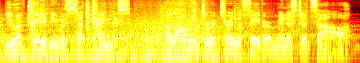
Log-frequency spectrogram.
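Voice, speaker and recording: A man's voice: medium pitch, big pitch swings, normal speed, over music. A man playing a proud, honourable ancient warrior general, formal and solemn, in a video game cutscene. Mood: resolute.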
